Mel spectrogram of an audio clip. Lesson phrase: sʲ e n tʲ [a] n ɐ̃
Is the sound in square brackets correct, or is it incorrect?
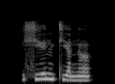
correct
